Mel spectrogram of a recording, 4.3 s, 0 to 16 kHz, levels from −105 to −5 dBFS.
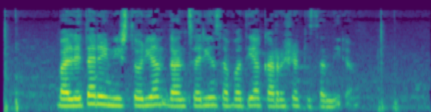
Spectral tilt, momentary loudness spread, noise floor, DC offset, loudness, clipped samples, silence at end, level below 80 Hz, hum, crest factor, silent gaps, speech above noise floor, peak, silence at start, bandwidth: -3.5 dB/octave; 19 LU; -46 dBFS; under 0.1%; -20 LUFS; under 0.1%; 0.35 s; -58 dBFS; none; 20 dB; none; 26 dB; -2 dBFS; 0.05 s; 11.5 kHz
